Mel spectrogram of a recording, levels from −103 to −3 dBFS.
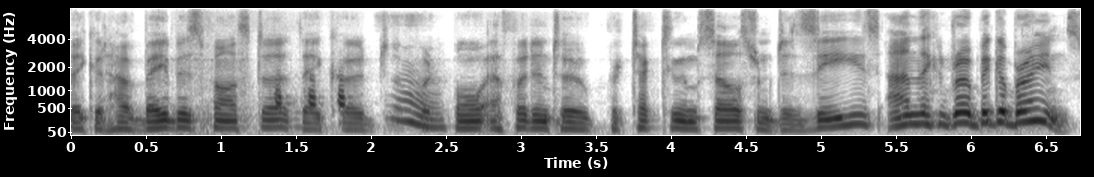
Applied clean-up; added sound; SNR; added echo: neural mask model DeepFilterNet 3.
